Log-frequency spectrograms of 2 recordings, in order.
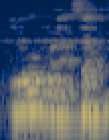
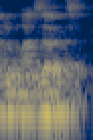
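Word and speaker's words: لمزة: Lumazah. Nah, untuk tak marbutoh, jadi tak yang bulat itu istilahnya disebut tak Tak marbutoh. marbutoh. Kalau wakof maka dibacanya bunyi H besar ya, H. Lumazah. Bukan lumazat ya.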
